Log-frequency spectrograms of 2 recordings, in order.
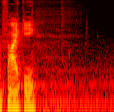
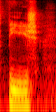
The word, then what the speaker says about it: Feige: that if I were Kevin Feige well I keep wanting to pronounce fiche if I were if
